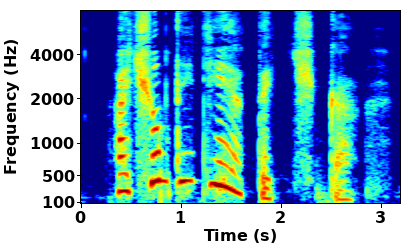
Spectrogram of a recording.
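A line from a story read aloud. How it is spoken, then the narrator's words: Sweet honeyed inquiry. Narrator (Russian): прежним медовым голосом осведомилась Шурочка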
